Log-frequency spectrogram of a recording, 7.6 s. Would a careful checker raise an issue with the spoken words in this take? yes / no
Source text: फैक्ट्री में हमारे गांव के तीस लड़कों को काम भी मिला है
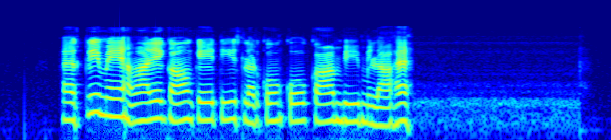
no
